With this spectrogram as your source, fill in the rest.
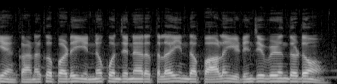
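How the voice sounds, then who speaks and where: A man's voice: mid-range voice, flat delivery, fairly quick, a bit bright, a little hiss or hum, close to an everyday voice. A man voicing a proud, stubborn, book-learned young village man in a cartoon moral story, lecturing emphatically. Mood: stern warning. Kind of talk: animated moral story dialogue.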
